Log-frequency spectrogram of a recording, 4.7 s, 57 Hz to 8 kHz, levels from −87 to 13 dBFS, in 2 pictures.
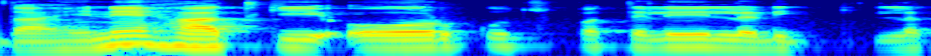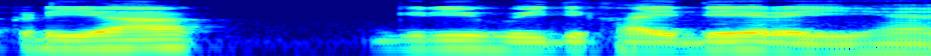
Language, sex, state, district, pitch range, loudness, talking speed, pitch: Hindi, male, Haryana, Jhajjar, 105-130 Hz, -23 LUFS, 180 wpm, 115 Hz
